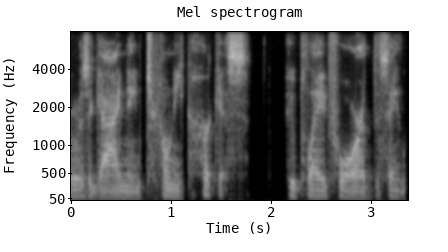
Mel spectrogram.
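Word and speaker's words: Hrkac: Like, for instance, there was a guy named Tony Herkus who played for the St. Louis Blues hockey team. And Herkus is spelled H-R-K-A-C. She actually pronounced his name Tony Harkake.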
